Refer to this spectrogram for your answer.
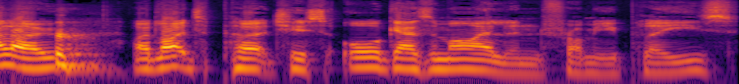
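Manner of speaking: loud, very slow, deliberate, drawn-out delivery. Retelling asking at a seller's table to buy a book: retelling saying it really loudly. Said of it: "really loudly".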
